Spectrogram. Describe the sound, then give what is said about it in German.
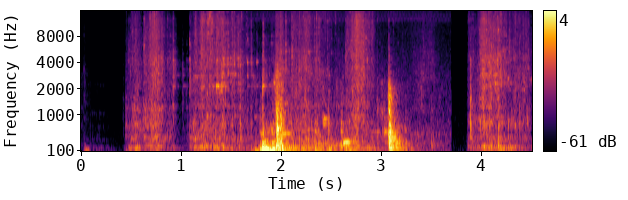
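A few firm knocks on a child's bedroom door in the evening, fairly loud, spaced unevenly with a heavier thud among them, over a faint background hiss. No one speaks. “Da klopft es an der Tür.”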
